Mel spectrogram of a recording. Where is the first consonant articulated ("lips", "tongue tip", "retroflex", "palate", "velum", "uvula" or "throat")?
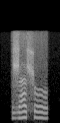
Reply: retroflex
